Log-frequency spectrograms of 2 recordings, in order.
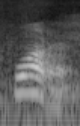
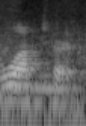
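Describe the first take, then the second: First: The T is pronounced softly. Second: The T is pronounced hard and crisp. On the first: The speaker calls it right. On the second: The speaker calls it wrong. "not water"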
